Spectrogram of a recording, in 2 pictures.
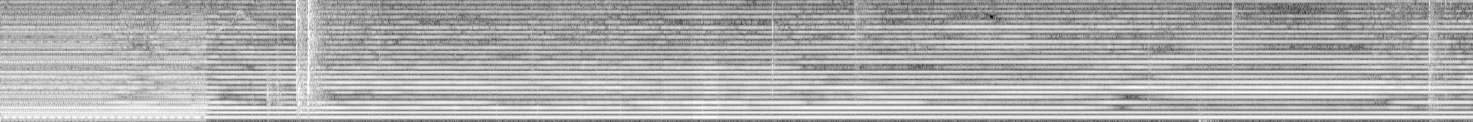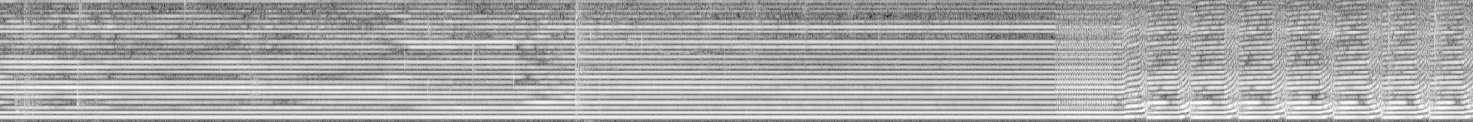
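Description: Homemade Negistor transistor oscillator synth on a breadboard droning: a chord of steady electronic tones thins about two seconds in to one steady buzzy tone, with a few clicks as the pots and wires are handled. Near the end the pitch starts warbling in rapid repeated swoops, about three a second, as the LFO oscillator modulates it.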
